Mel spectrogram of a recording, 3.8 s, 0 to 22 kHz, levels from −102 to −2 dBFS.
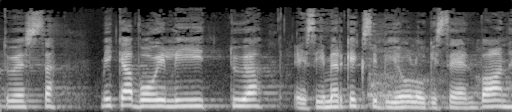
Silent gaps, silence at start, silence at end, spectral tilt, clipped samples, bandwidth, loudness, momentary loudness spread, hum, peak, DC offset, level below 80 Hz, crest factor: none; 0 s; 0 s; -4 dB/octave; under 0.1%; 16.5 kHz; -18 LUFS; 9 LU; none; -2 dBFS; under 0.1%; -70 dBFS; 16 dB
